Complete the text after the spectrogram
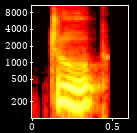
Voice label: "troupe", Indian

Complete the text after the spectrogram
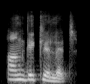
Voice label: "Unguiculate", Indian

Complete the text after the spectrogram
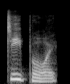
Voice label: "teapoy", Indian

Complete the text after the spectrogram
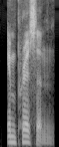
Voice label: "imprison", American

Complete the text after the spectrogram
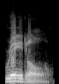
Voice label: "ratel", American

